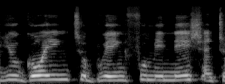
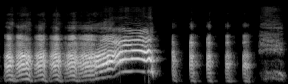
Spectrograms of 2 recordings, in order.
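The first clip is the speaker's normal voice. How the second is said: loud laugh; 2 semitones higher, 10 dB louder than usual. Real, not acted. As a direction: let a big laugh burst out. Bursts out laughing on stream.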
